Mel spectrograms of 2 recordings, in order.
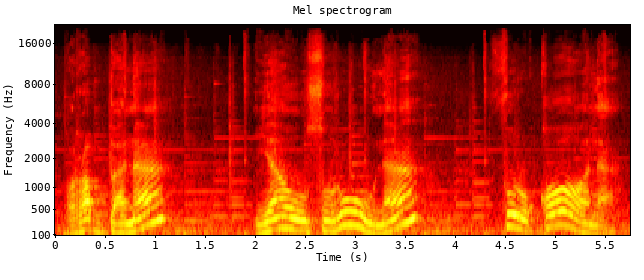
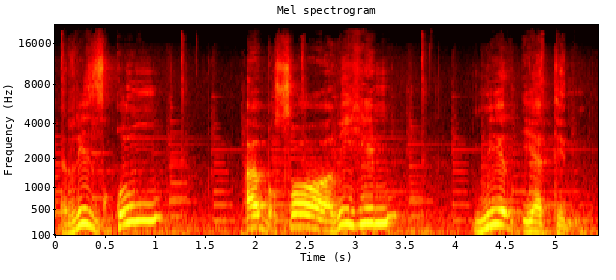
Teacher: Pada pendapat saya rasa bahagian satu tadi, ra dia bunyi lain sikit dengan bahagian dua. Dia yang pertama tu bunyi tebal sikit. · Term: ra' tafkhim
